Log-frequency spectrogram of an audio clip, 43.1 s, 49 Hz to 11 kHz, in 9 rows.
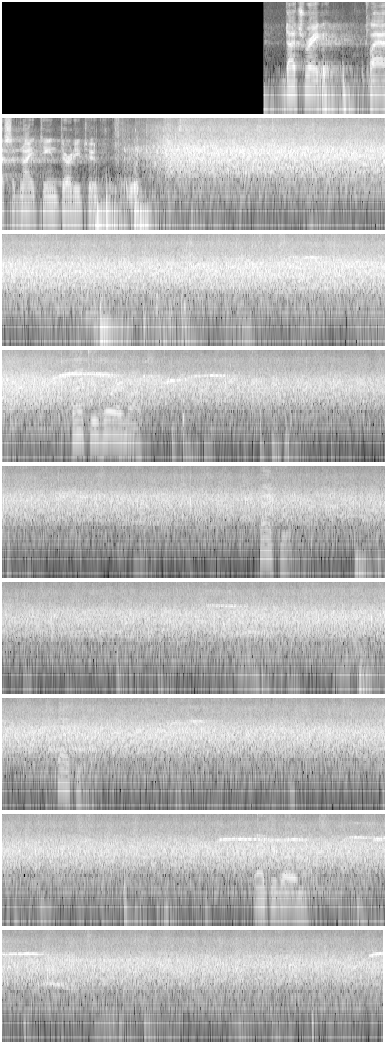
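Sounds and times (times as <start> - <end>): audience applauding: 6.4 - 43.0.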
